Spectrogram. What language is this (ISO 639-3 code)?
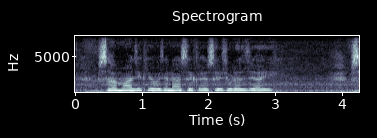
bho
